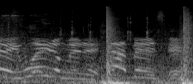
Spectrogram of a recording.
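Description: A heavy punch thuds.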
